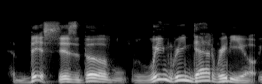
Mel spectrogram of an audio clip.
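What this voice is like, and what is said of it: Put-on fancy radio announcer voice. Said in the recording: “I have like this radio voice ... I'm like doing this fancy voice ... You sound ridiculous”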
